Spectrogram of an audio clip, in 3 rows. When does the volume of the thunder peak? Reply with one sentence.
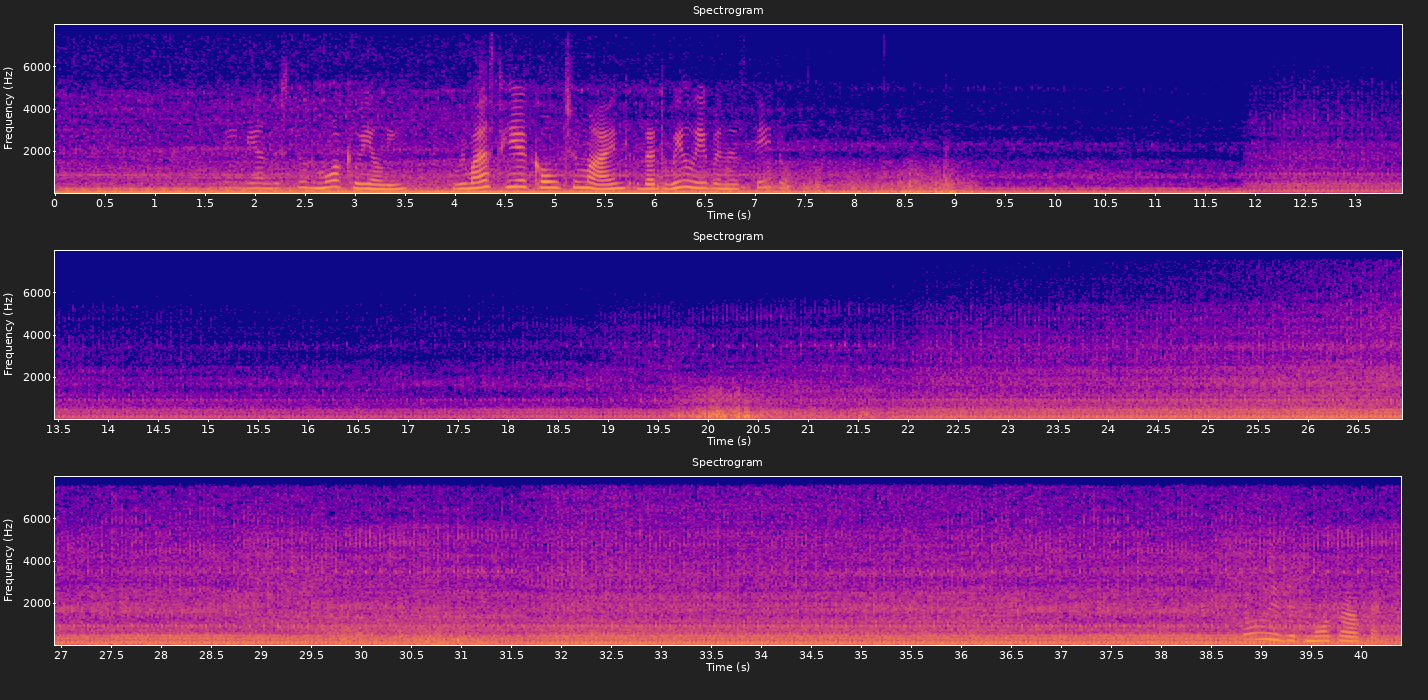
The loudest moment of the thunder is at 20 seconds.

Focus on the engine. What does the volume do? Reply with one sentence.
The volume of the engine goes down, then up.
